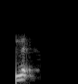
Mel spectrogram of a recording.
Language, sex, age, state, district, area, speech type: Sindhi, female, 30-45, Uttar Pradesh, Lucknow, urban, conversation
